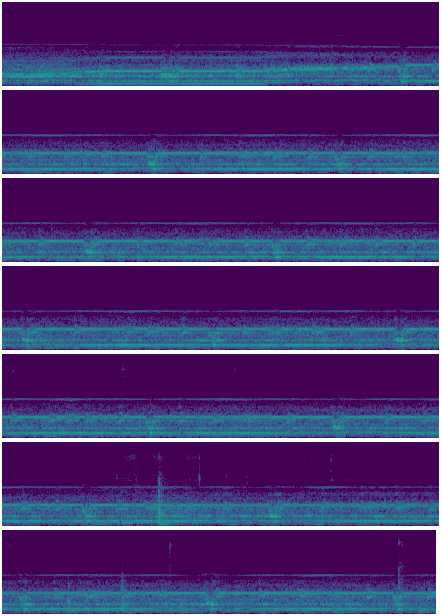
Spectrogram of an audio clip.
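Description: ClearPath servo motors of a home-built egg-painting CNC machine whining steadily as they turn the egg and swing the marker through a pattern of arcs, with a soft tick about every two seconds. One tone climbs in pitch during the first few seconds, then the whine holds steady.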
